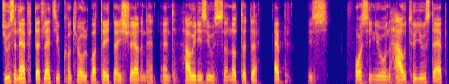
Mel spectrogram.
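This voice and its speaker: A man in his thirties giving a semi-scripted business webinar presentation into a headset, with a halting delivery. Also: mid-range voice, fairly bright tone, no echo. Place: indoor room, on a video call.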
